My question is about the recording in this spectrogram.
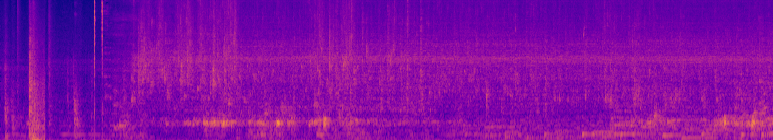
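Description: A door shuts with a heavy thump about half a second in, followed by two sharp clicks near two seconds. Then a tap runs steadily into a washbasin while hands are lathered with a bar of soap and rinsed under the stream, with small splashes.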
